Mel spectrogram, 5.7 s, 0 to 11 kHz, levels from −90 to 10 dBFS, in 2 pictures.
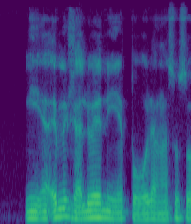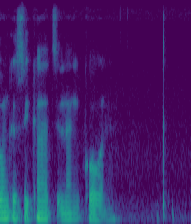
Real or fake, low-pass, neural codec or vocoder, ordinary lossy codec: fake; 9.9 kHz; autoencoder, 48 kHz, 128 numbers a frame, DAC-VAE, trained on Japanese speech; Opus, 24 kbps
